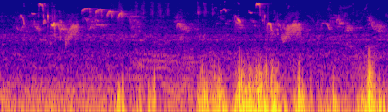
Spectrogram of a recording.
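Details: Mountain chickadees eating peanut butter beside the recordist in a Colorado Springs back yard on a pleasant day; quick, high twittering chirps come in bursts, mixed with dull low knocks and thumps nearby.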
